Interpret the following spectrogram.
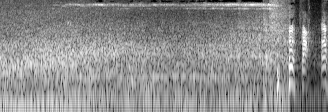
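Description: A heavy vehicle's engine running nearby, a steady low rumble that cuts off suddenly near the end.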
